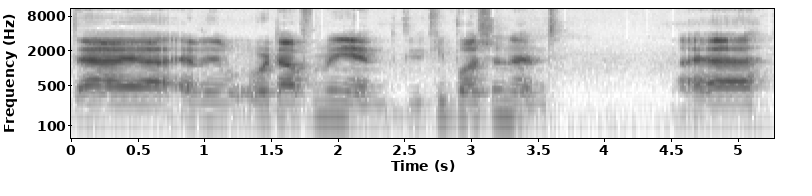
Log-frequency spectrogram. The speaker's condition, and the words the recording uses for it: Brain injury. And what I think is really incredible is not only can you now talk, but you have been a motivational speaker.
